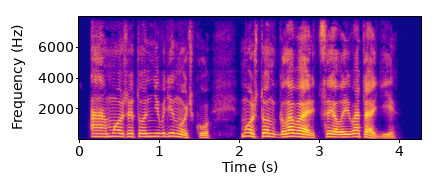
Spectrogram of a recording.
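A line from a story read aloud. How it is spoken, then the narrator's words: Gleefully frightened guess. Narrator (Russian): радостно пугаясь, предположил Тюря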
